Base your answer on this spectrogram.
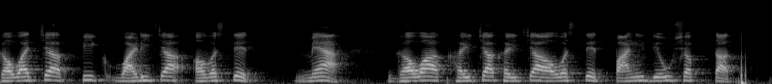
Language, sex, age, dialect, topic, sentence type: Marathi, male, 18-24, Southern Konkan, agriculture, question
